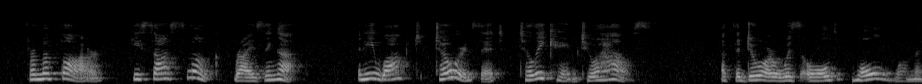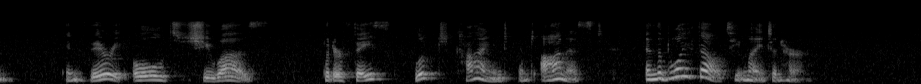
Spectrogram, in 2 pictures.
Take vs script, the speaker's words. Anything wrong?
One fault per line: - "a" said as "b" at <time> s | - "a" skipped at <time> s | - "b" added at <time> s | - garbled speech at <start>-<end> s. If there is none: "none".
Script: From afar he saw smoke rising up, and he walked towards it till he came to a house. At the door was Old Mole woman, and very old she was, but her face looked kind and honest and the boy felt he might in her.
none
